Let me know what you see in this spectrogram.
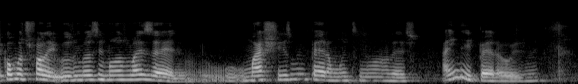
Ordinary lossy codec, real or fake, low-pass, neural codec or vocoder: none; real; none; none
